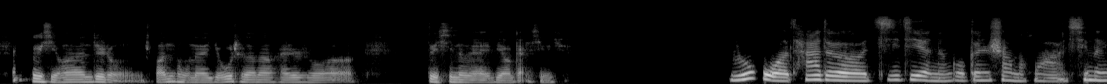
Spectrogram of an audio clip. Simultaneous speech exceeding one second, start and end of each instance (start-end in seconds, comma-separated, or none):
none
